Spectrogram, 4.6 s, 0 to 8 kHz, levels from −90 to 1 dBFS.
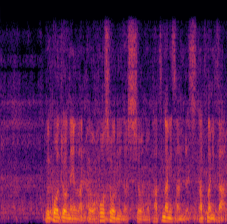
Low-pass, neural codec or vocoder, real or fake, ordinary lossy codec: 7.2 kHz; codec, 16 kHz, 4.8 kbps, FACodec; fake; none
